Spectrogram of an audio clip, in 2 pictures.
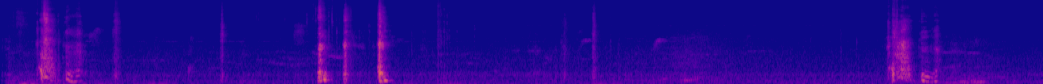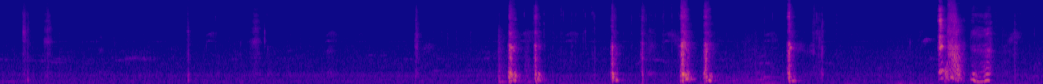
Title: Sneezing girl while about to take selfie, struggle with her nose. She's about to catch a cold.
